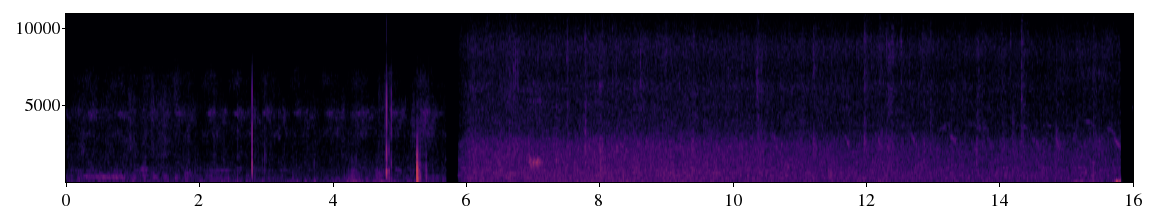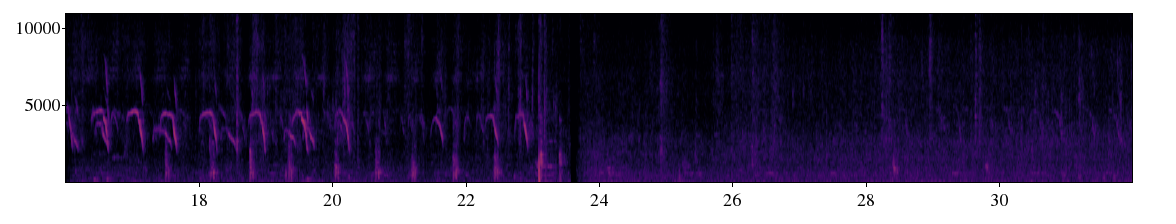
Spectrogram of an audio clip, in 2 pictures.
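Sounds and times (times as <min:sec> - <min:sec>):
steady outdoor hiss: 0:05.9 - 0:23.0
chickens calling: 0:14.6 - 0:23.6.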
